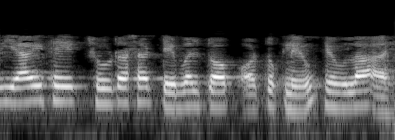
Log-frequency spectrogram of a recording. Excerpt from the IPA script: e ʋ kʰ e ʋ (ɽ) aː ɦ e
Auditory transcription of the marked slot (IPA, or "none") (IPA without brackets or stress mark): l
